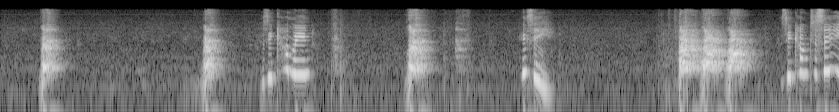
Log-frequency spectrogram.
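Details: Gizmo, a West Highland White Terrier, barks while playing with his cuddly toy whale indoors. Loud single barks come every two to three seconds, with a person talking in between and a quick flurry of barks near the end.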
